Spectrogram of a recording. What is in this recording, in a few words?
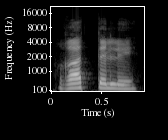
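rattera ergative, Archi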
